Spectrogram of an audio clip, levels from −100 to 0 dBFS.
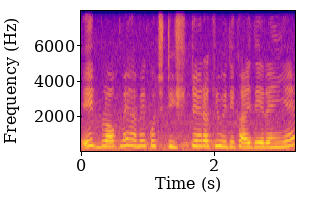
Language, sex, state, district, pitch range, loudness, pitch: Hindi, female, Bihar, Gopalganj, 275-320 Hz, -13 LUFS, 310 Hz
